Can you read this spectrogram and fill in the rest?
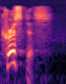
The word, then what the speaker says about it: Christus: Who's Christus? Well, that's how the Greeks pronounced the name of Christ.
